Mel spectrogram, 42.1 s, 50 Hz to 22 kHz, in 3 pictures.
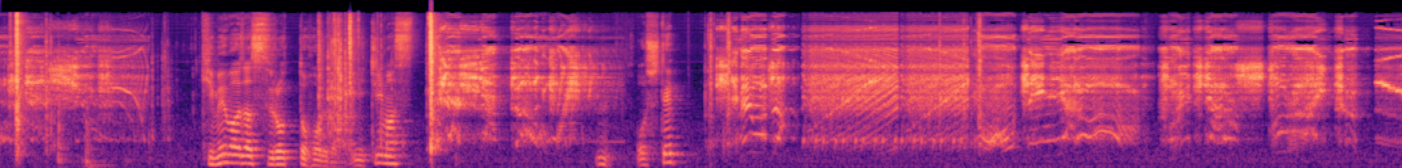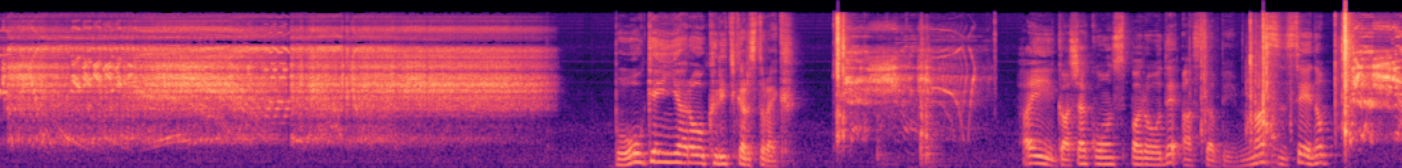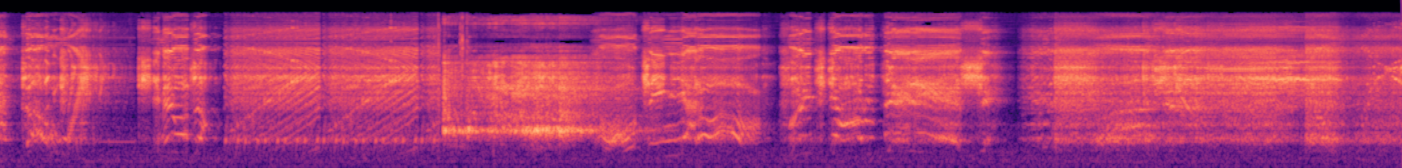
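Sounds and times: electronic toy sound effect: 0.0s - 1.7s, 4.3s - 6.3s, 7.1s - 19.6s, 22.4s - 24.0s, 27.4s - 35.6s, 37.4s - 42.0s
steady high electronic tone: 32.4s - 34.9s.

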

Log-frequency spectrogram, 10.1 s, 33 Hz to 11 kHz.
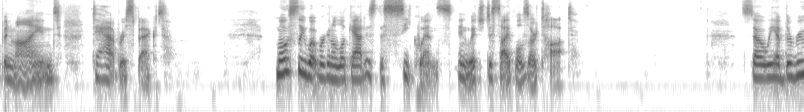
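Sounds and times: soft breath: 2.8s - 3.4s, 8.8s - 9.3s.

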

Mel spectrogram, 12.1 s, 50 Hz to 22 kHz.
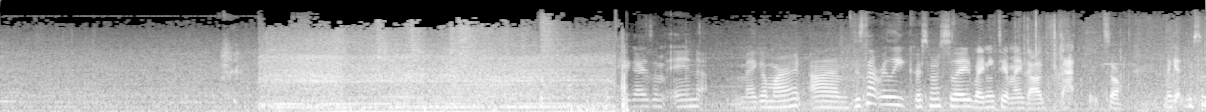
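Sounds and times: low motor hum: 2.6s - 6.8s.

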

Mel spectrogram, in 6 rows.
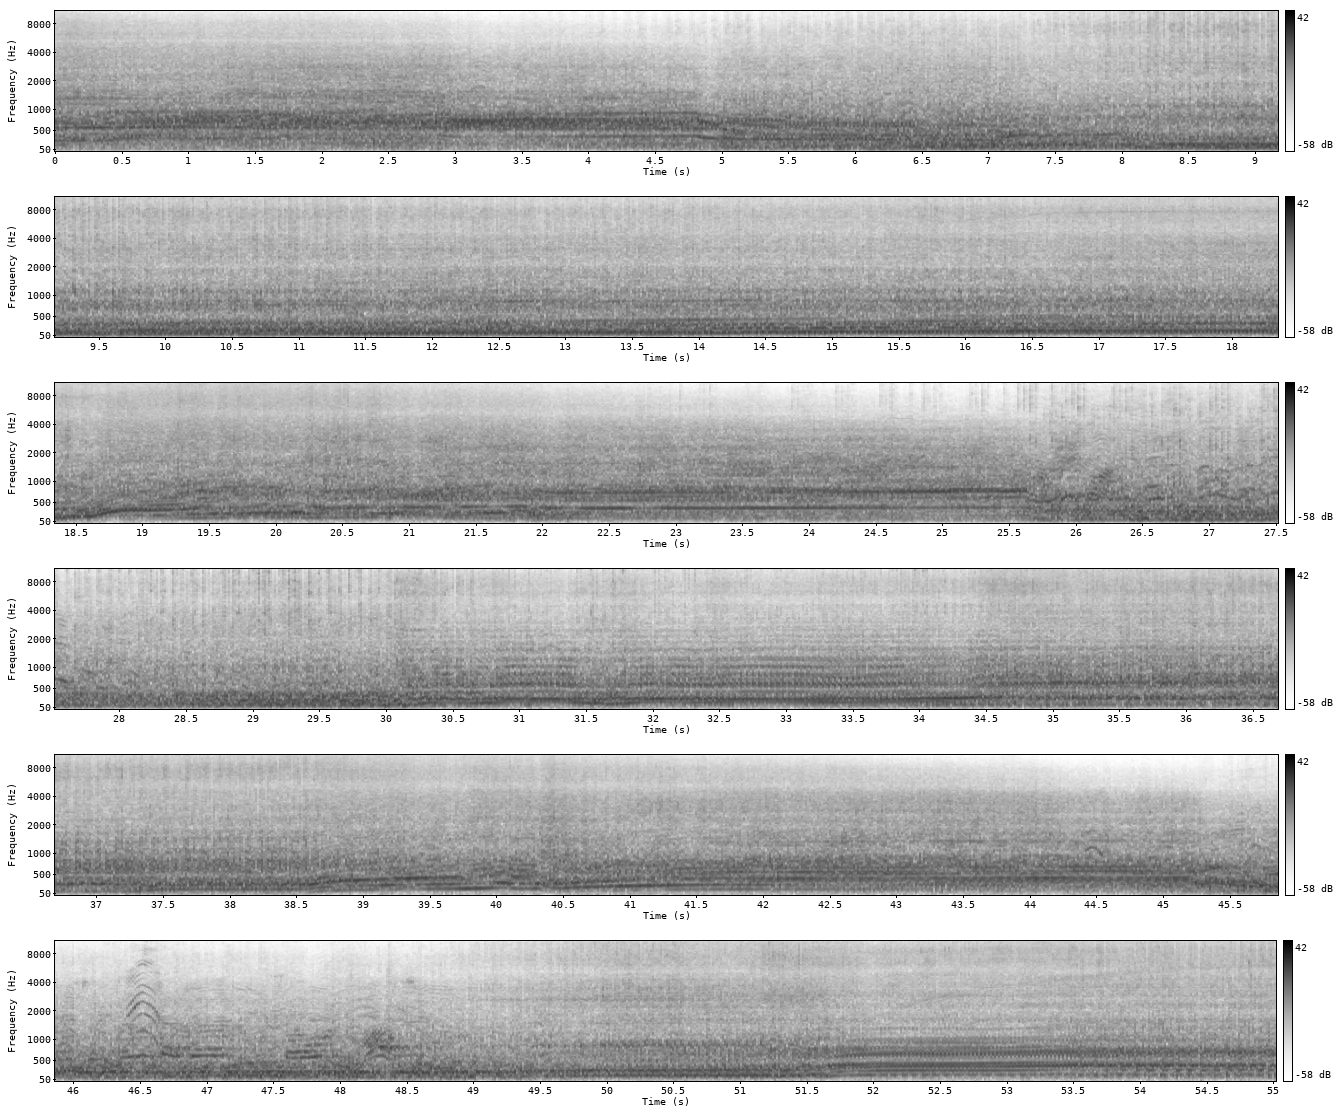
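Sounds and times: drag racing car engines revving: 0.0s - 55.0s.

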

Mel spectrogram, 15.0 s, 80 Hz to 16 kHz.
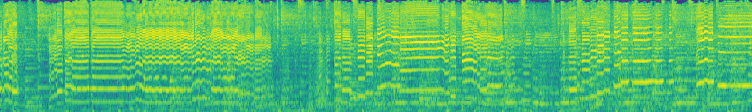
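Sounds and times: alto saxophone jazz solo: 0.0s - 15.0s
big band rhythm section and brass: 0.0s - 15.0s.

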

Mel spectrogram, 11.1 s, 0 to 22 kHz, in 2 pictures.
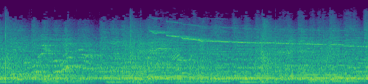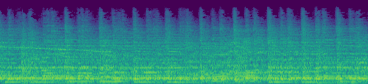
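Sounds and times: mariachi band music: 0.0s - 11.0s.

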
